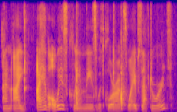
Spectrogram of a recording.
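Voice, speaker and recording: Low-voiced woman chatting through makeup. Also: lively intonation, moderate pace, noisy background. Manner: chatty, rambling with many fillers. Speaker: makeup tutorial host. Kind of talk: casual makeup tutorial. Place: home.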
